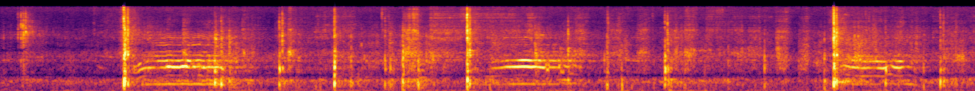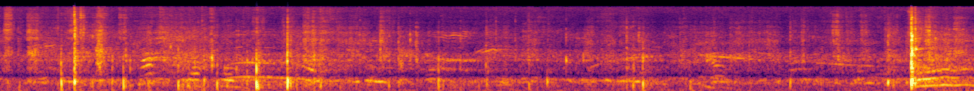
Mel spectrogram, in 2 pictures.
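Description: Young players grunt and shout briefly as they hit the ball.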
